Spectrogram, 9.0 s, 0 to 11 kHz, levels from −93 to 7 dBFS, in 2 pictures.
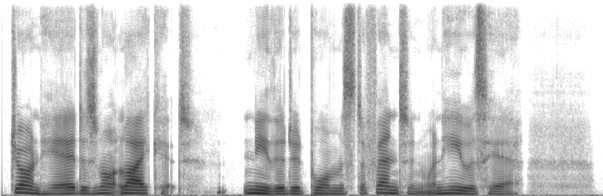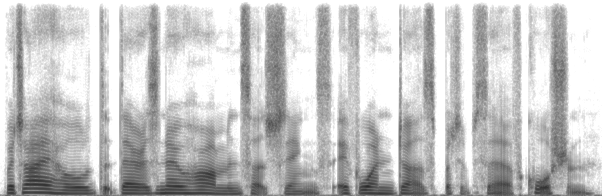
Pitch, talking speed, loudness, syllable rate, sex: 170 Hz, 205 wpm, -19 LUFS, 5.1 syllables/s, female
